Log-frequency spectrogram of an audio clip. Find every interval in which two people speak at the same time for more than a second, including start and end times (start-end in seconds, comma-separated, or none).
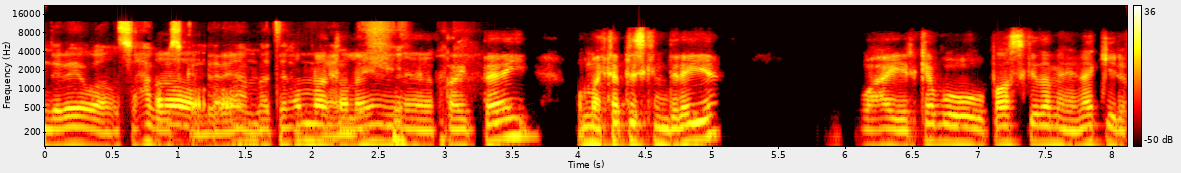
0.8-2.4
